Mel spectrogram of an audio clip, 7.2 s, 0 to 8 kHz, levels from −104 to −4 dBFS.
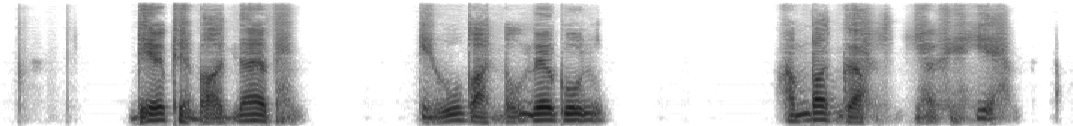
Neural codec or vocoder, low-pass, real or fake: codec, 16 kHz, 0.5 kbps, FreqCodec, larger model; 7.2 kHz; fake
